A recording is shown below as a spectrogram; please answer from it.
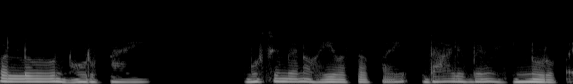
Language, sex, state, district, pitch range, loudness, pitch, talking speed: Kannada, male, Karnataka, Chamarajanagar, 110-125 Hz, -35 LUFS, 115 Hz, 105 wpm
